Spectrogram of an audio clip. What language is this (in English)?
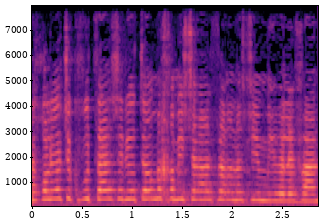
Hebrew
